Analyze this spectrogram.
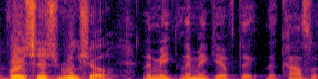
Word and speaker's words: Rougeau: It's Ardoin versus Rougeau. Ardoin versus Rougeau.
